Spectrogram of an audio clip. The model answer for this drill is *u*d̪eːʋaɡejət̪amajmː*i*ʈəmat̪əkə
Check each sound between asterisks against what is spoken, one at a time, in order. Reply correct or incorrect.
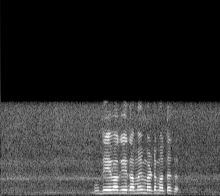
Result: correct, incorrect: a

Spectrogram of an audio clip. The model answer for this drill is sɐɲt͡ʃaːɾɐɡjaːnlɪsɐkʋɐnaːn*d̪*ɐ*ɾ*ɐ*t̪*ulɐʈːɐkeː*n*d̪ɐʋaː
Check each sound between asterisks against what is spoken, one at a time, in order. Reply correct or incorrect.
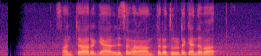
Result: incorrect: t̪, correct, correct, correct

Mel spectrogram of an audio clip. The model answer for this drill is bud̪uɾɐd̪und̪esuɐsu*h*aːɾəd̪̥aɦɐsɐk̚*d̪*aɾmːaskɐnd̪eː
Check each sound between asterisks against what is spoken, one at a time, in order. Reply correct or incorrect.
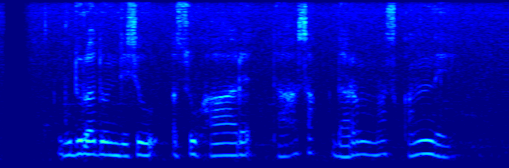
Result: correct, correct

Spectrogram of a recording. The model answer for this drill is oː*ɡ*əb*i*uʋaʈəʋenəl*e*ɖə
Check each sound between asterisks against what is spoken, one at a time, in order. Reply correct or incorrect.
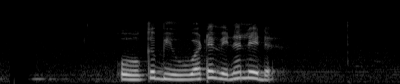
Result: incorrect: k, correct, correct

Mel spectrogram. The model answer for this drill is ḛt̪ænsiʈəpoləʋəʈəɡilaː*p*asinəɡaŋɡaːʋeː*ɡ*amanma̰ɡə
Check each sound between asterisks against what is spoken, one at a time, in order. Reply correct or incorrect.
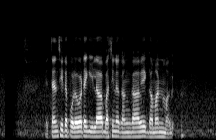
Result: incorrect: b, correct

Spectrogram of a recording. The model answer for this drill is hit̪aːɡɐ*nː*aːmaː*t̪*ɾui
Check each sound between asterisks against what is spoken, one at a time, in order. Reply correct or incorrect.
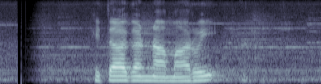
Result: correct, incorrect: none

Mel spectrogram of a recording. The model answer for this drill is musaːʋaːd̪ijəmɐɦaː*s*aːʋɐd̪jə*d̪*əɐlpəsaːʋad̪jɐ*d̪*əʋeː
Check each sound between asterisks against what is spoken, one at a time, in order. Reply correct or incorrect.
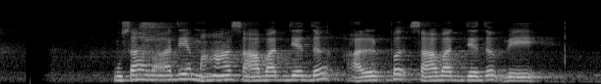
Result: correct, correct, correct

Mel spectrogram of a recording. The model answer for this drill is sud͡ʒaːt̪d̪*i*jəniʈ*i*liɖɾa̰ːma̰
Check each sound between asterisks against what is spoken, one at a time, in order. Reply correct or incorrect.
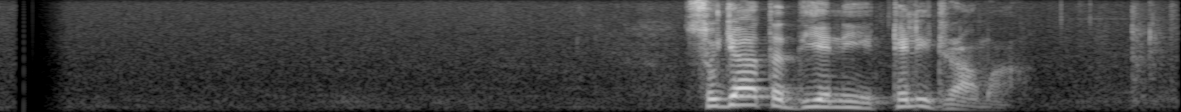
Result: correct, incorrect: e

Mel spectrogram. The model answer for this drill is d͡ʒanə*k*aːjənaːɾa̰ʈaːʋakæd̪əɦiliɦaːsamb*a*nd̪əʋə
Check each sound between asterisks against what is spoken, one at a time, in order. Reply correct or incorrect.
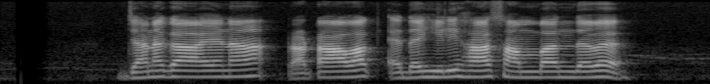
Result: incorrect: ɡ, correct

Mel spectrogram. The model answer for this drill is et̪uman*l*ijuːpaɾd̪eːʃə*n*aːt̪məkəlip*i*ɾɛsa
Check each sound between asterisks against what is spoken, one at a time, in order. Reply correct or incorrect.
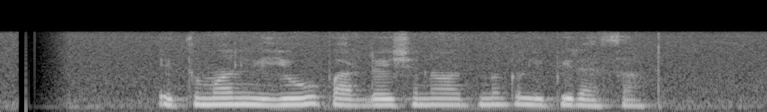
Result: correct, correct, correct

